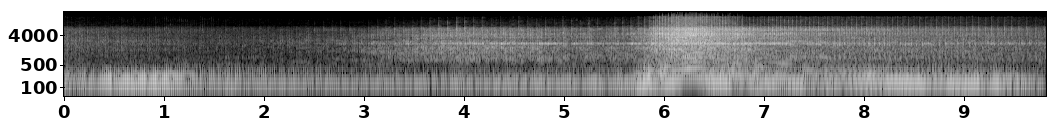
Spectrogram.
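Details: Suzuki GSF 600 motorcycle engine idling with a steady tapping of about four knocks a second, then a quick rev blip; engine knock of unknown origin.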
